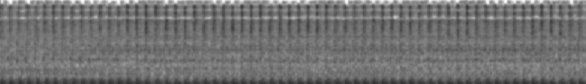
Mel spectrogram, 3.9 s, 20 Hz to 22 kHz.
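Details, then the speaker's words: Honda Deauville NT650V5 twin just restarted after carb teardown and new carburetor insulator rubbers: fast, steady, even idle about four pulses a second, held high on a lot of choke; timing still needs adjusting. "Still got quite a lot of choke, idling very fast."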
